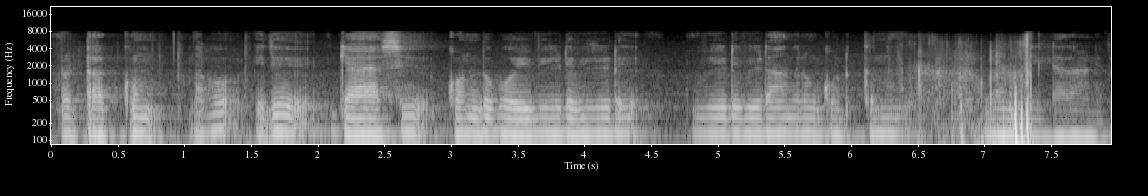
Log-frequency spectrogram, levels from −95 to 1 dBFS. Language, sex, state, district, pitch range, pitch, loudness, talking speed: Malayalam, male, Kerala, Kasaragod, 115-125 Hz, 120 Hz, -25 LUFS, 90 wpm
